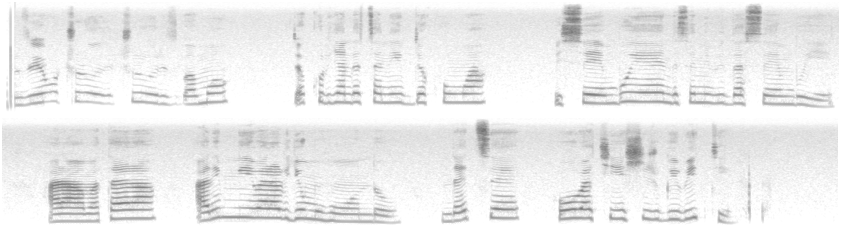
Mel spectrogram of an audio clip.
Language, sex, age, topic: Kinyarwanda, female, 18-24, finance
